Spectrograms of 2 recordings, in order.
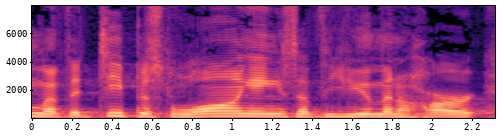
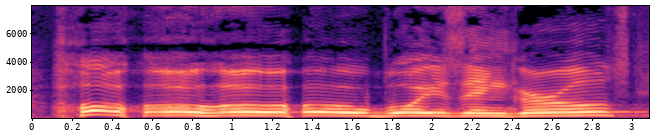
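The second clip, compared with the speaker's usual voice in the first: big booming ho ho ho, louder and higher; bellowing Santa; 5 semitones higher, 5 dB louder, slower than usual. Retold or imitated. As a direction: boom it out like a jolly Santa. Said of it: "he bellowed".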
